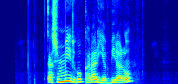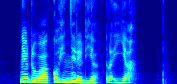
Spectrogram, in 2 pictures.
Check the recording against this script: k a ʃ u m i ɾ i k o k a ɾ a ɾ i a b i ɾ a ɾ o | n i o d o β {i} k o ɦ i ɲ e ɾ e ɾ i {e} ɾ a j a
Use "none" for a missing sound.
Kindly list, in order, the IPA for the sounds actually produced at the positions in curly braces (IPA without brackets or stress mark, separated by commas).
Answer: a, a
